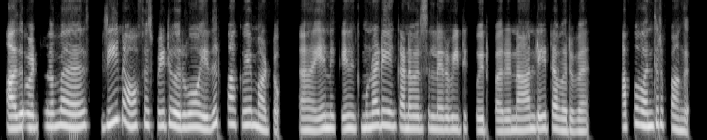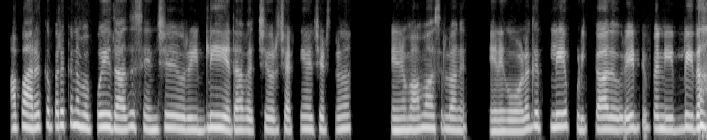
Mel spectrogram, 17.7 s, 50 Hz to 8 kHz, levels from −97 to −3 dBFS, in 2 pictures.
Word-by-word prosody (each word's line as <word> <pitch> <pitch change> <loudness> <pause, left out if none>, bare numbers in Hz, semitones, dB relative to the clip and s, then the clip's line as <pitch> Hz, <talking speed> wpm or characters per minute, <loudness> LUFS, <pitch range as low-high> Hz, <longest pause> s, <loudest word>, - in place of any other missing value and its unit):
அது 230 +2 +5
மட்டும் 250 +2 0
இல்லாம, 265 +2 +2 0.5
திடீர்ன்னு 360 +5 +2
ஆஃபீஸ் 275 +1 -5
போயிட்டு 270 +2 0
வருவோம். 245 +1 +4
எதிர்பார்க்கவே 285 +1 -1
மாட்டோம். 200 -2 -3 0.3
அ - - +2 0.2
எனக்கு 230 -1 +1
எனக்கு 230 0 0
முன்னாடி 270 +3 +3
என் 255 0 -5
கணவர் 225 -1 +1
சில 225 -1 -1
நேரம் 215 0 0
வீட்டுக்கு 215 +1 -6
போயிருப்பாரு. 190 -1 -2
நான் 210 +3 +1
லேட்டா 225 0 +1
வருவேன். 185 -1 -2 0.5
அப்ப 245 - -25
வந்திருப்பாங்க. 260 -7 0 0.4
அப்போ 235 +2 -3
அறக்க 240 +4 -1
பறக்க 275 +2 0
நம்ம 240 -3 +3
போய் 245 0 +5
ஏதாவது 220 +2 +1
செஞ்சு, 210 +2 -1 0.2
ஒரு 210 - 0
இட்லி 235 +4 +1 0.2
எதாவது 205 0 -1
வச்சு 190 - -10
ஒரு 195 - -7
சட்னி 210 +2 -5
வச்சு 215 0 -3
எடுத்து 210 +1 -8
வந்தா, 225 +1 -1 0.6
எங்க 200 0 +1
மாமா 230 +3 +1
சொல்லுவாங்க 210 -2 -2 0.4
"எனக்கு 185 0 -1
உலகத்திலேயே 245 +3 0
பிடிக்காத 215 +1 0
ஒரே 215 +1 +2
டிஃபன் 225 -2 -1
இட்லி 215 +4 0
தான்! 260 -3 +5
225 Hz, 170 wpm, -23 LUFS, 210-255 Hz, 0.6 s, அது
